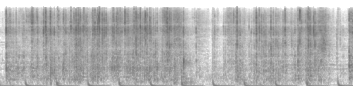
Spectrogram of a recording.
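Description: Clear plastic bag crinkling as it is handled and opened, over a steady low beat of background music.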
